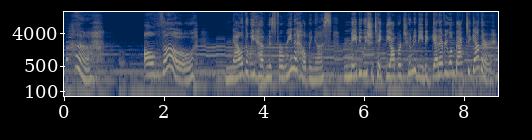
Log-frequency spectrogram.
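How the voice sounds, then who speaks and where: A woman's voice: sits high, animated, normal speed. An actress voicing an earnest young woman of a theatre troupe in a video game, explaining things sincerely. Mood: hopeful. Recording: loud music behind the voice.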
